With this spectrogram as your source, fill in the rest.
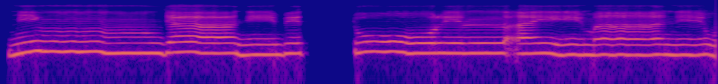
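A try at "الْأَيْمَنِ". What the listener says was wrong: Aimani, pendek. Aimani, kenapa ada yang manjang?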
